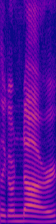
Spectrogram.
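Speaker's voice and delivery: put-on Australian accent. Two friends practice their accents; one is imitating an Australian accent. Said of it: "practice our Australian accents".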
